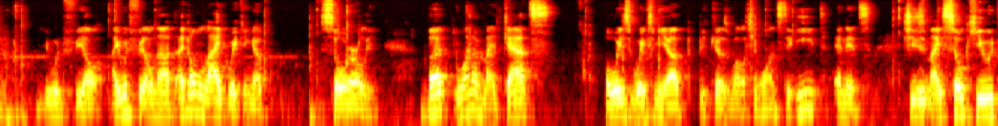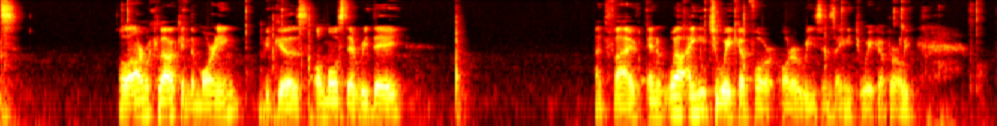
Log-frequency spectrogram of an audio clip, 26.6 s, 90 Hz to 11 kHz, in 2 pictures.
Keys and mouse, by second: 0.1 shift+d, 2.2-3.6 middle drag, 4.3 shift+middle click, 6.4 ctrl+s, 7.1 middle click, 8.6 shift+d, 10.3 middle click, 13.2 shift+d, 15.8-16.9 middle drag, 17.2 shift+middle click, 22.0 middle click, 22.8 shift+middle click.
